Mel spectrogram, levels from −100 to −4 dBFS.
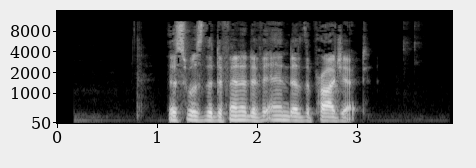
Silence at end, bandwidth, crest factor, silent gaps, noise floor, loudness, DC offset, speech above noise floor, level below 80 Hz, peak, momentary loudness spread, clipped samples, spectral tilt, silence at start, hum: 0.95 s; 11.5 kHz; 20 dB; none; -69 dBFS; -23 LUFS; under 0.1%; 47 dB; -62 dBFS; -6 dBFS; 7 LU; under 0.1%; -4.5 dB/octave; 1.15 s; none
